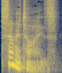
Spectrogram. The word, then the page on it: sanitize: British English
